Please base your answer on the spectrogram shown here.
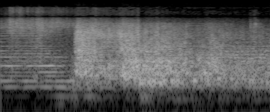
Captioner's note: thunder rumbling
